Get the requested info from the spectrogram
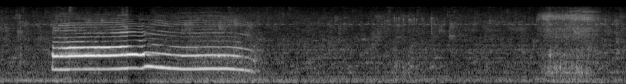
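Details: Kampung cat calling at night: one strong, two-second meow, steady then falling at the close, followed by quiet and a brief faint rustle.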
